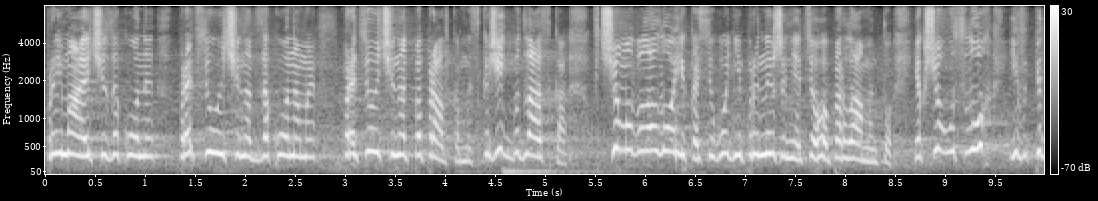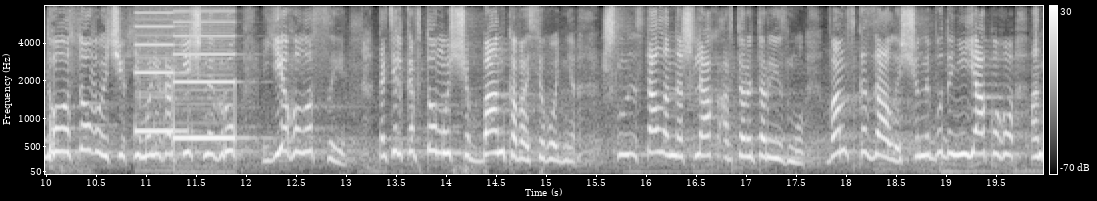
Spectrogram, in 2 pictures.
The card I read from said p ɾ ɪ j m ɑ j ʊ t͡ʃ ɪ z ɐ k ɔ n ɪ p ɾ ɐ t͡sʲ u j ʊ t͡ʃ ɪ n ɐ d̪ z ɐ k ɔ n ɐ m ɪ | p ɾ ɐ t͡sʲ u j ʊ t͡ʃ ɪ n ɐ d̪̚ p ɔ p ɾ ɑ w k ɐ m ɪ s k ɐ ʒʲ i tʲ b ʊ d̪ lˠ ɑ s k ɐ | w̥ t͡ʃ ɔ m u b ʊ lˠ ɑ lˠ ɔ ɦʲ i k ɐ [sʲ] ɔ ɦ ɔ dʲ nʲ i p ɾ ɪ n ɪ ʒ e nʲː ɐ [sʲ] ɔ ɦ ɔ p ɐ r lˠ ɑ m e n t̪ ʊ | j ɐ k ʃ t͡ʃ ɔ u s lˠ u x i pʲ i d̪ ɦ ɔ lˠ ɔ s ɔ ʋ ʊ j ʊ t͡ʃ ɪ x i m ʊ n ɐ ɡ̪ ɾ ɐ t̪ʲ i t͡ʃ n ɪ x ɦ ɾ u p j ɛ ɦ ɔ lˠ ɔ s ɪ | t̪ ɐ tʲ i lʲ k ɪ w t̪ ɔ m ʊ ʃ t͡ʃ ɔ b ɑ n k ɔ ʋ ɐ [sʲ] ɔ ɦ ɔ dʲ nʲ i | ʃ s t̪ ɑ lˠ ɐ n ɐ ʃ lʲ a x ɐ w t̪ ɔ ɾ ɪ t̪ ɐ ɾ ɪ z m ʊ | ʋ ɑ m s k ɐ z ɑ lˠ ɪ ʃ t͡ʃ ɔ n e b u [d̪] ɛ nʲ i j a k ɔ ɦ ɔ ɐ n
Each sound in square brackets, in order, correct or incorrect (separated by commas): correct, incorrect, correct, correct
